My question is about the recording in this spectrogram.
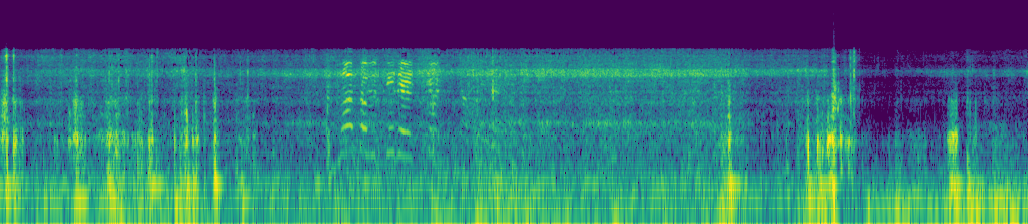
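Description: Wind buffeting an action camera's microphone at planing speed over choppy sea, with water splashing and the board knocking on the chop. A brief shout is heard around four seconds in, and a loud splash or hit comes a little after eight seconds.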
